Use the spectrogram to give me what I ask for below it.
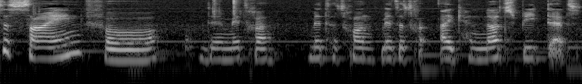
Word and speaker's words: Metatron: know metatron metatron metatron okay so google says metatron so that's what i say so arch angel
